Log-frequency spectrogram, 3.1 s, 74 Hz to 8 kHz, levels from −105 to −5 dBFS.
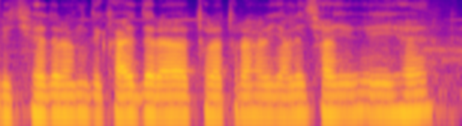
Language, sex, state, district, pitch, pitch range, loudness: Hindi, male, Punjab, Kapurthala, 120 Hz, 115-120 Hz, -21 LUFS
